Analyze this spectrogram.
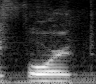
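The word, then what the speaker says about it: forte: I appreciate your kind invitation, but like I said, storytelling isn't really my fort. And that is the correct way to say that. Orte is loud. Fort is strength.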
